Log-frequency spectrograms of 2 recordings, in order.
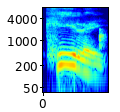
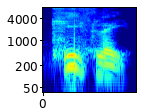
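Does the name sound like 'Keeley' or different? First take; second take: Keeley; different. First: The name is said like 'Keeley'. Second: The name is said differently, not like 'Keeley'. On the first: The speaker calls it wrong. "you've been pronouncing it Keeley, and it gets on my nerves" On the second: The speaker calls it right. "It's Keighley"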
